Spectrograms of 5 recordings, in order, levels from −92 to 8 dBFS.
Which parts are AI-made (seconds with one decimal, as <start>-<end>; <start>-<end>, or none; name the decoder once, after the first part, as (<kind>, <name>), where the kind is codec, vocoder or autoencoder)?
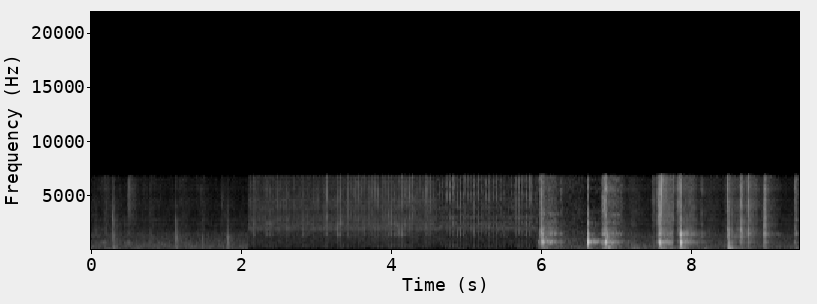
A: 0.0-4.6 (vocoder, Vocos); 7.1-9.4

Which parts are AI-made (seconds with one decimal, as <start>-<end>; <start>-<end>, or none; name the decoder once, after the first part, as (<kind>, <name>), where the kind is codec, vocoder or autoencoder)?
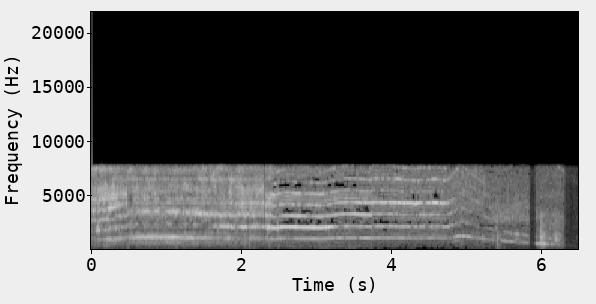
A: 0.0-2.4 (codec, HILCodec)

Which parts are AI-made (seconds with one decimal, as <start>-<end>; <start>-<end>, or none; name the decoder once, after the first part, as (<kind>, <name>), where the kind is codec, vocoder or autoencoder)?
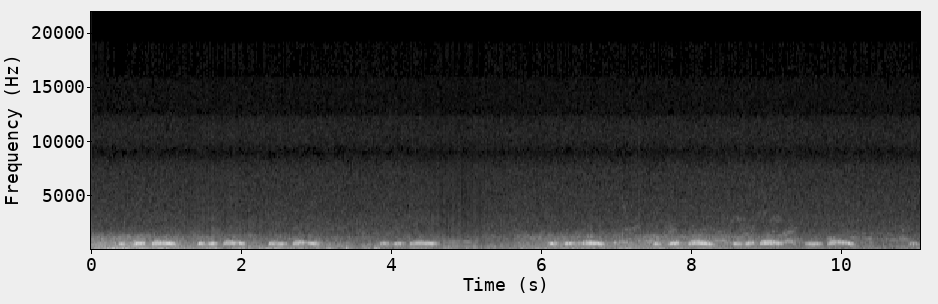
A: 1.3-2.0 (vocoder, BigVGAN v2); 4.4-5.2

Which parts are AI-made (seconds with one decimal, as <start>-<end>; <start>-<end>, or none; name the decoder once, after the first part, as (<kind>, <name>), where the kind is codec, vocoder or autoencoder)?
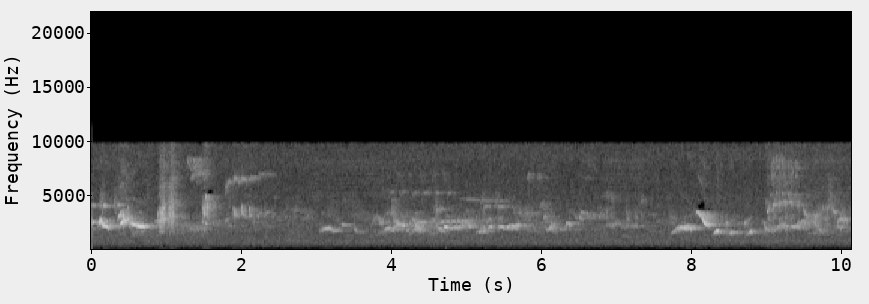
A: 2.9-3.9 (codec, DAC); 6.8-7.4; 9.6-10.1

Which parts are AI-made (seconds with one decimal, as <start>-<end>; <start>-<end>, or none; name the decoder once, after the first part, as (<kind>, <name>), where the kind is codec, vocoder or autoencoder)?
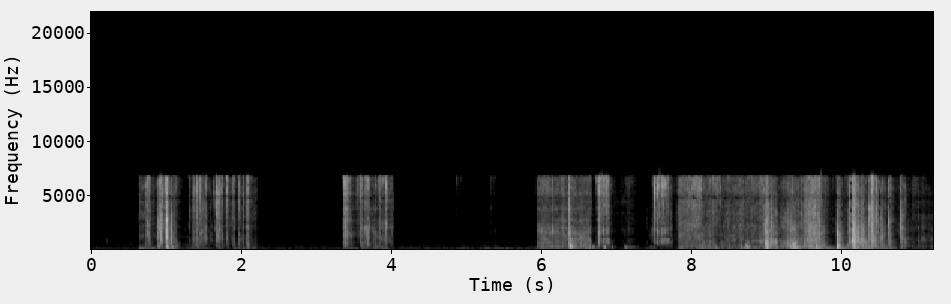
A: 2.3-4.1 (codec, SNAC); 4.7-6.8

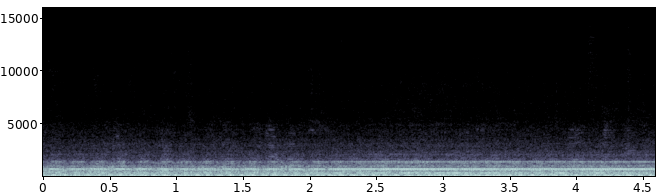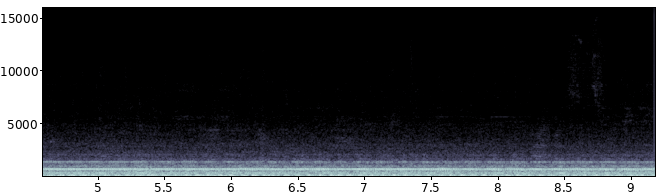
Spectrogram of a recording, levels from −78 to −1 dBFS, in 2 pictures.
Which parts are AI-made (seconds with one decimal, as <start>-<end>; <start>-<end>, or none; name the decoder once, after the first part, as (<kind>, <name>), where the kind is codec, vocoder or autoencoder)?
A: 5.4-6.8 (vocoder, BigVGAN v2)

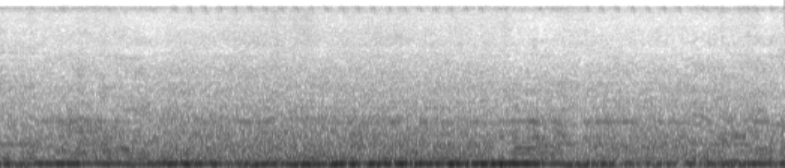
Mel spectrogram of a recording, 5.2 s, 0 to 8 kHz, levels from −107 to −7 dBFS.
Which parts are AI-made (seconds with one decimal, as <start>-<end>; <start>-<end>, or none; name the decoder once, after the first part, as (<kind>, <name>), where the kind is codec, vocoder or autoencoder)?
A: 0.0-1.1 (codec, SNAC); 3.3-3.9; 4.6-5.2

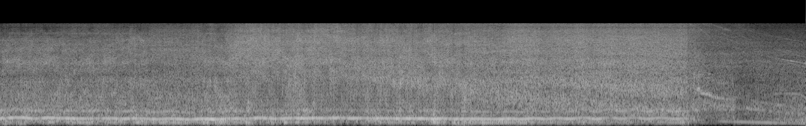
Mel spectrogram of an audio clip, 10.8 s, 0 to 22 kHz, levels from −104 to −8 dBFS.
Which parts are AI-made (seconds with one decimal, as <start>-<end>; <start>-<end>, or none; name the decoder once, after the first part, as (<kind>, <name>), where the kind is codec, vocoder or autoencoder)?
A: 0.0-2.0 (codec, HILCodec); 2.7-6.3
